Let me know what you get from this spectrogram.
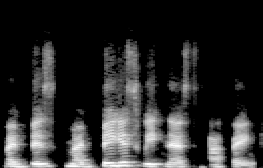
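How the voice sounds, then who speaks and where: A woman talking casually and emphatically as an interview guest in an office, over a noticeable low rumble. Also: measured pace, bright, forceful tone. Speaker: podcast guest, wealth management executive.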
